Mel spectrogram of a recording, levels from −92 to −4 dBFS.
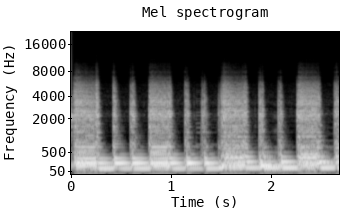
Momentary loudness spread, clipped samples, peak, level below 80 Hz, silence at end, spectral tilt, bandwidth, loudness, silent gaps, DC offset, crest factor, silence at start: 2 LU; under 0.1%; -2 dBFS; -48 dBFS; 0 s; -7.5 dB/octave; 7 kHz; -15 LUFS; none; 0.4%; 12 dB; 0 s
